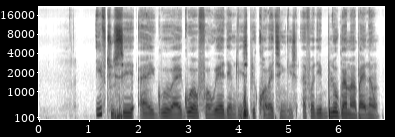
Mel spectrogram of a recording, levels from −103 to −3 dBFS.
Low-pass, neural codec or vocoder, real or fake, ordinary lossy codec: none; none; real; none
